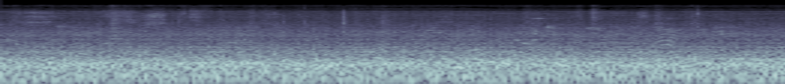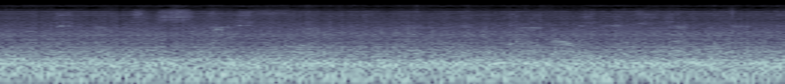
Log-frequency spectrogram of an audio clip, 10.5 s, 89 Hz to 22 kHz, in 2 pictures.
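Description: Steady, unbroken roar of airflow and engine noise heard inside the cabin of a Boeing 787-8 Dreamliner in flight, from a window seat over the wing.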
